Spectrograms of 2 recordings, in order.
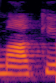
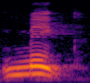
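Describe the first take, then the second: First: The vowel is an 'ah' sound, with a final 'e'. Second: The vowel is an 'ay' sound, no final vowel. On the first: The speaker calls it wrong. "आपण माके बोलतो का नाही" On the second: The speaker calls it right. "एचा उच्चार काय होतो ए"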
